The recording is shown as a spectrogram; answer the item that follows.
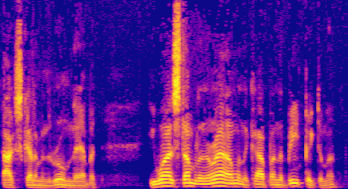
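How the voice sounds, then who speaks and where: A male actor playing a matter-of-fact, unhurried city police sergeant in a 1950s radio drama. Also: fairly low pitch, expressive. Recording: muffled vintage radio recording.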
